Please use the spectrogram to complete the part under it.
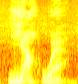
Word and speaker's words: Yahweh: In Hebrew, it would be composed of the four Hebrew letters, Yod-Heh-Vav-Heh, which most Semitic scholars believe is pronounced Abrathi Yahweh.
